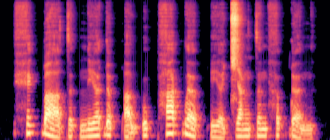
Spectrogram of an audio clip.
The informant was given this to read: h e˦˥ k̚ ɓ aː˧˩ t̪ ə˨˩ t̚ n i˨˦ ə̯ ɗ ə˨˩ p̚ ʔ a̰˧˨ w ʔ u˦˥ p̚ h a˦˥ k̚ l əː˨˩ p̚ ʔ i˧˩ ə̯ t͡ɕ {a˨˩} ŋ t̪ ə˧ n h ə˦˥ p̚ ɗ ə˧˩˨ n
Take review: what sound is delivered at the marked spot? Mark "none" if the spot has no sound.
a˧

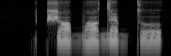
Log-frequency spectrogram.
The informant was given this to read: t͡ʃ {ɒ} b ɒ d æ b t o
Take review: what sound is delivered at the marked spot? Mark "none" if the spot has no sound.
ɒ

